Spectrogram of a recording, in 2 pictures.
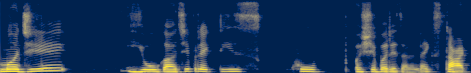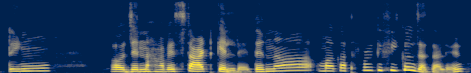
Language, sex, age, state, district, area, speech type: Goan Konkani, female, 18-30, Goa, Salcete, urban, spontaneous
